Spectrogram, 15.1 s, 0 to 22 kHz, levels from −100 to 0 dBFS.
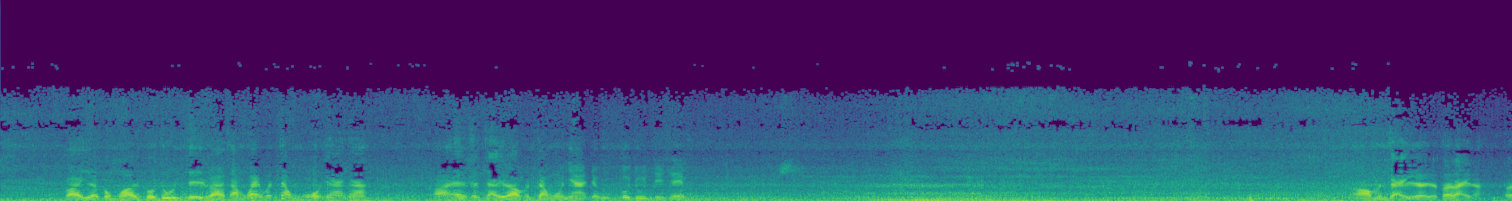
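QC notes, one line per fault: No technical faults are audible anywhere in the signal.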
